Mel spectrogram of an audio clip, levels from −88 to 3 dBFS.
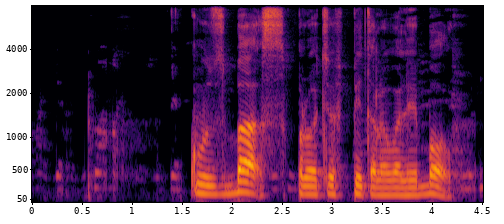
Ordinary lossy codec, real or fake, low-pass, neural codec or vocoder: none; real; none; none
